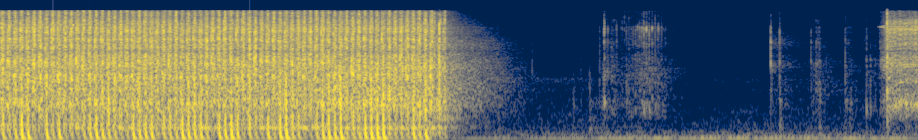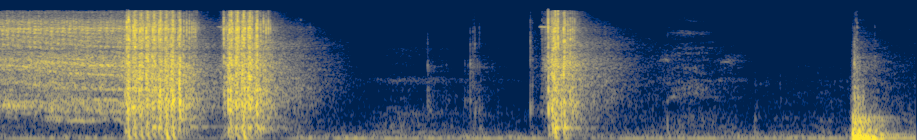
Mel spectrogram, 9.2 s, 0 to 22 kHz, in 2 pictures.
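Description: Impact tool fastening a nut on a Losi 5ive T radio-controlled truck during a build: a loud continuous burst of rattling hammering for about two seconds, followed by quieter clicks, shuffles and a few short sharp bursts.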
